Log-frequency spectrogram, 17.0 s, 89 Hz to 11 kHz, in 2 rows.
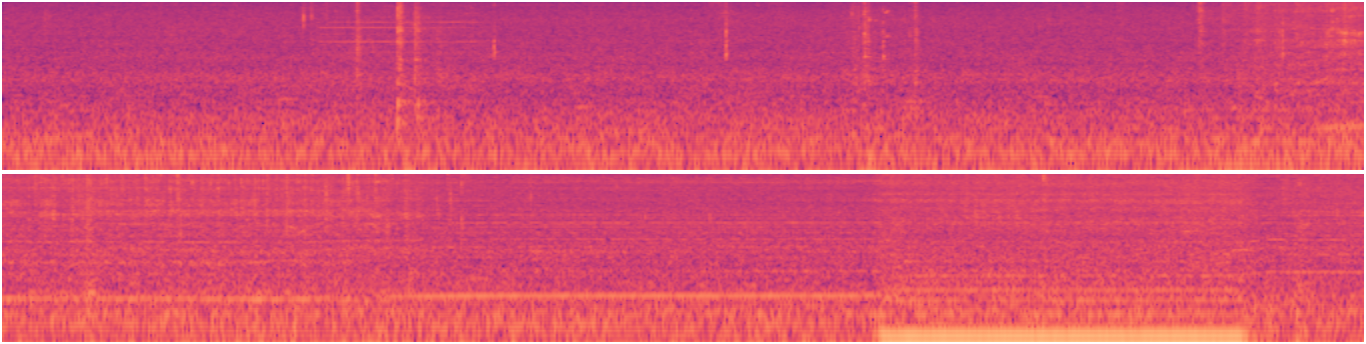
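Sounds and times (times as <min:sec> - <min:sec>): coffee vending machine hum: 0:07.4 - 0:17.0
deeper louder machine hum: 0:07.6 - 0:17.0.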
